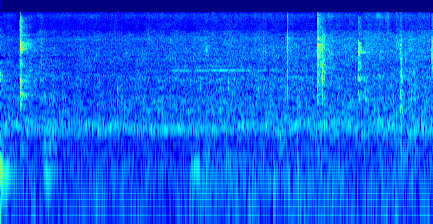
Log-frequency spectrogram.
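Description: Pan of vegetable avial simmering on a gas stove: a soft, steady hiss with a few light clicks, the loudest of them near the end.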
